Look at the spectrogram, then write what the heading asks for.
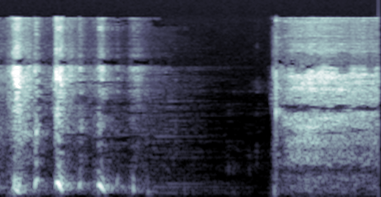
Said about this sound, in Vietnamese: Bà ngừng lại ho mấy tiếng rồi tiếp.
